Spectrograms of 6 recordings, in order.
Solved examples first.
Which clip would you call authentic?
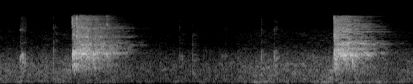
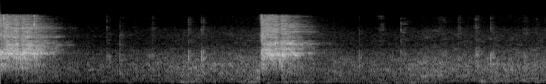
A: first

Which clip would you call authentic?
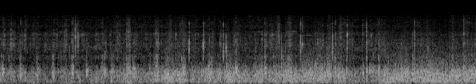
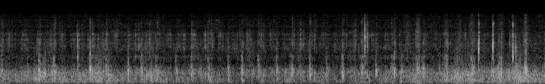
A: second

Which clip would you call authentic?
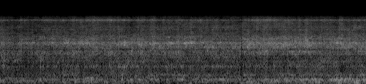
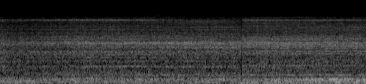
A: second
